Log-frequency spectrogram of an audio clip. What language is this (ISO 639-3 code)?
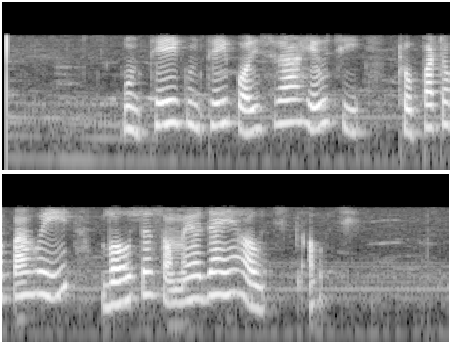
ori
